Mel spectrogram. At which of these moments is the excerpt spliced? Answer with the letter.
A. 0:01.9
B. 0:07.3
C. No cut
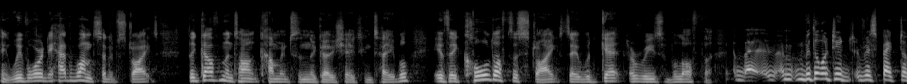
B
